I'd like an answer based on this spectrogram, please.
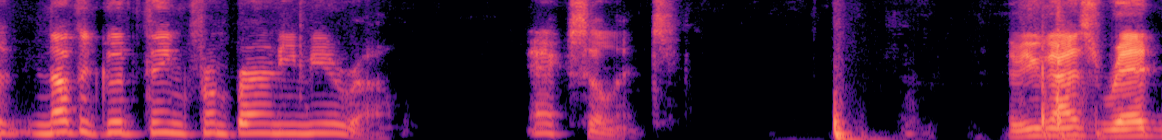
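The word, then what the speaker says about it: Mireault: I always thought it was Miralt. I had no idea. But it rhymes with zero. So it's Bernie Mero. So good. Another another good thing from Bernie Mero.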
